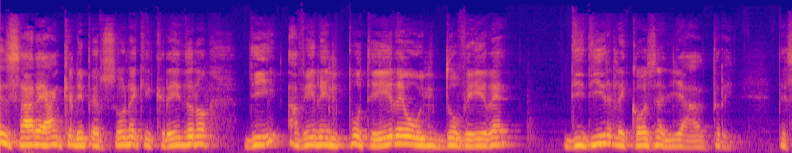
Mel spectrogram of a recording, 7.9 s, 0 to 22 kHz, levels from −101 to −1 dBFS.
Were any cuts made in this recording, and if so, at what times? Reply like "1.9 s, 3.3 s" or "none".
none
